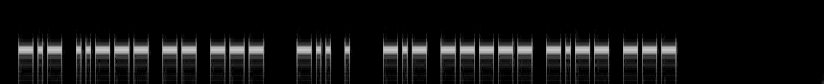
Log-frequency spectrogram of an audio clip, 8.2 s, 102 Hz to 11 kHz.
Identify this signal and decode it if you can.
Morse code, heard as a keyed tone, about 25 wpm, 700 Hz. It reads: K2MO DE K0YO
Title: USA Callsign DE Callsign - 4 Characters - 25wpm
